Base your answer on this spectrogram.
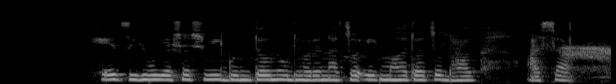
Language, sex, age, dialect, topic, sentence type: Marathi, female, 18-24, Southern Konkan, banking, statement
